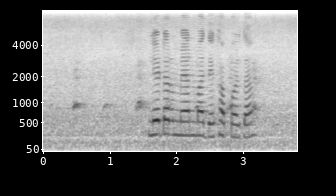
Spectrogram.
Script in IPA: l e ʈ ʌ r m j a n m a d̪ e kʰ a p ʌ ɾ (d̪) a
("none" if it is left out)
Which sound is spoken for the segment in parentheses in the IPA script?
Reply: d̪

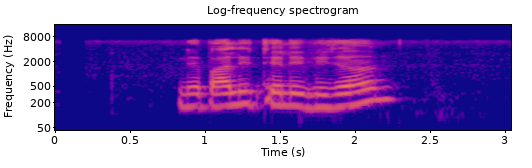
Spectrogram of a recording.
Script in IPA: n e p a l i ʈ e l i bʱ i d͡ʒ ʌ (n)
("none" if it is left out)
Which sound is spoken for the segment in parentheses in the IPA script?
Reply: n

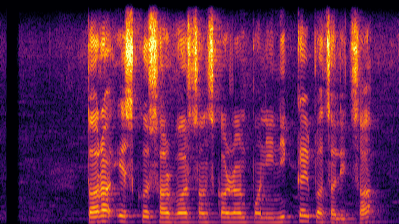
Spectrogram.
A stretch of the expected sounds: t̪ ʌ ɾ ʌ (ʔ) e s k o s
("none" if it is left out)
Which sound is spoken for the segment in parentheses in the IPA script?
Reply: ʔ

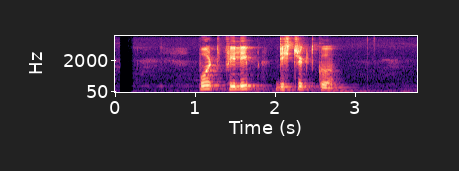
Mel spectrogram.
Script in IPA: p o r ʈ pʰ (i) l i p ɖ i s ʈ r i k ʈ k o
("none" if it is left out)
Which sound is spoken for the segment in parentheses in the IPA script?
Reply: i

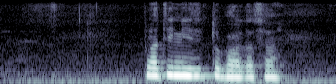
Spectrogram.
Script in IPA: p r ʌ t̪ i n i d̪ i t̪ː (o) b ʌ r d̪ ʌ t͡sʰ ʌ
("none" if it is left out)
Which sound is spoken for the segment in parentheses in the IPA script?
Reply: o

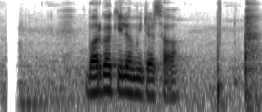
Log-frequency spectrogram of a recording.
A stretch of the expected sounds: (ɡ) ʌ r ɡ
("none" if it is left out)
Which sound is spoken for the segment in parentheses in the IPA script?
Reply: b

